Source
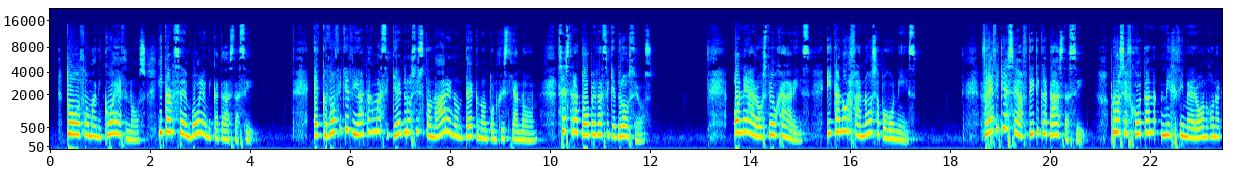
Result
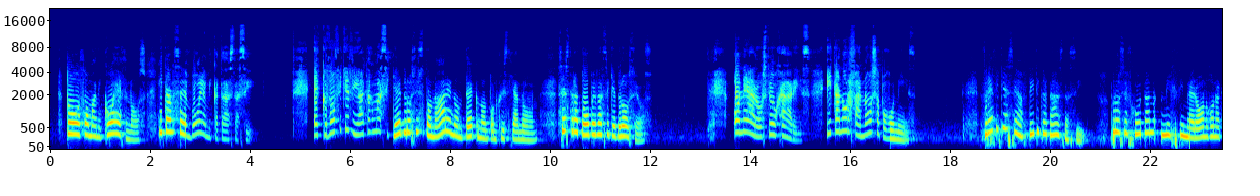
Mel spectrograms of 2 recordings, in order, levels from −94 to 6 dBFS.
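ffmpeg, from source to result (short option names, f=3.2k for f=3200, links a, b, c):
-af "asetnsamples=n=441:p=0,asendcmd='2.71 bandpass f 2900;6.86 bandpass f 580;13.29 bandpass f 2300;16.8 bandpass f 490;18.54 bandpass f 200;22.79 bandpass f 670',bandpass=f=810:t=q:w=0.95:csg=0"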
